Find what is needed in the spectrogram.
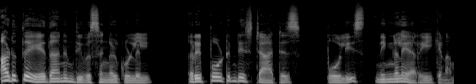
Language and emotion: Malayalam, neutral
